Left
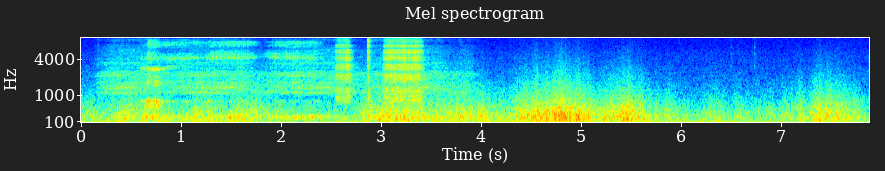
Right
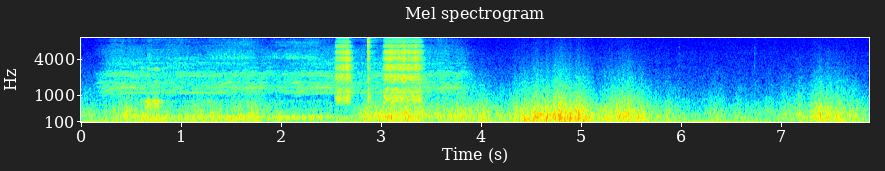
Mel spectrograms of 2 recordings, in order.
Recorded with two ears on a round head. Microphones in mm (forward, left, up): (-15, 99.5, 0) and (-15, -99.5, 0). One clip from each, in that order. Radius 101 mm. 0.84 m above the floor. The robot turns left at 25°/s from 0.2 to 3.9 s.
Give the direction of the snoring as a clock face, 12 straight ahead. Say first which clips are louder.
Left 9 dB; 10 o'clock.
